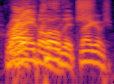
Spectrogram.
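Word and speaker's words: Rajaković: Rajakovic.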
